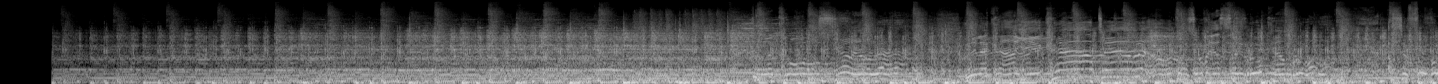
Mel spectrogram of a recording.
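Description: A full band song plays loudly and steadily after a brief silence, with driving drums, dense layered instruments and what sounds like a lead vocal line riding on top.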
